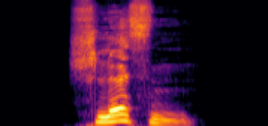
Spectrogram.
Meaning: first/third-person plural subjunctive II of schließen
- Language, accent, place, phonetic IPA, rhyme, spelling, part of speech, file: German, Germany, Berlin, [ˈʃlœsn̩], -œsn̩, schlössen, verb, De-schlössen.ogg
